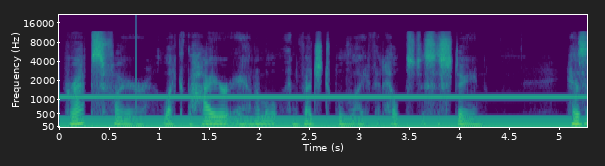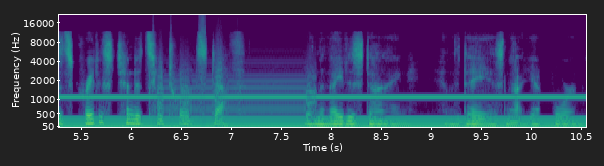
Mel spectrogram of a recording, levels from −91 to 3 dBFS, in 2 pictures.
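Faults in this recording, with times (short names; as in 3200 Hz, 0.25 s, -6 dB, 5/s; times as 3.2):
hum 50 Hz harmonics 7 -34 dBFS
tone 1100 Hz -35 dBFS
0.77 pop -13 dBFS
6.21–7.86 clipped -27 dBFS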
